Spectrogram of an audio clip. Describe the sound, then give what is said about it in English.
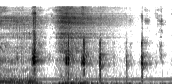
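A loud snore: a low, rough rumble with raspy, rattling bursts repeating irregularly for a couple of seconds, with a steady faint hum underneath and no one talking. “That was such a loud fucking snore.”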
